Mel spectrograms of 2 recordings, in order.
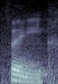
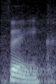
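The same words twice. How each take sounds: Both takes have the same delivery.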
